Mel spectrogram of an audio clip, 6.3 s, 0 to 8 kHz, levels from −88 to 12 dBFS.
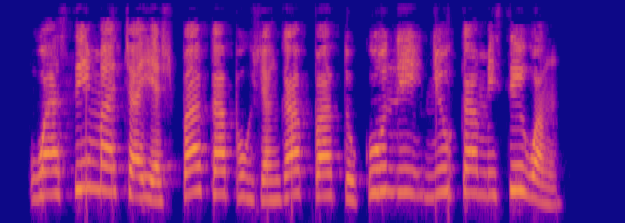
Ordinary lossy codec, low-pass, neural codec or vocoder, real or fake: MP3, 48 kbps; 7.2 kHz; vocoder, 22.05 kHz, 80 mel bands, Vocos; fake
